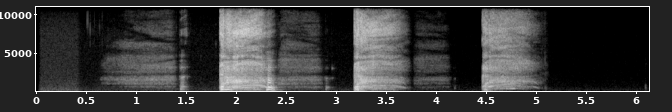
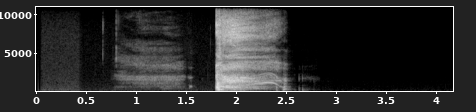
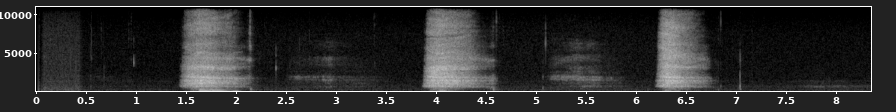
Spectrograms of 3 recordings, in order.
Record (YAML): three_cough_length: 6.1 s
three_cough_amplitude: 29044
three_cough_signal_mean_std_ratio: 0.35
cough_length: 4.2 s
cough_amplitude: 29204
cough_signal_mean_std_ratio: 0.27
exhalation_length: 8.4 s
exhalation_amplitude: 10094
exhalation_signal_mean_std_ratio: 0.33
survey_phase: beta (2021-08-13 to 2022-03-07)
age: 45-64
gender: Female
wearing_mask: 'No'
symptom_cough_any: true
symptom_runny_or_blocked_nose: true
symptom_onset: 13 days
smoker_status: Ex-smoker
respiratory_condition_asthma: false
respiratory_condition_other: false
recruitment_source: REACT
submission_delay: 1 day
covid_test_result: Negative
covid_test_method: RT-qPCR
